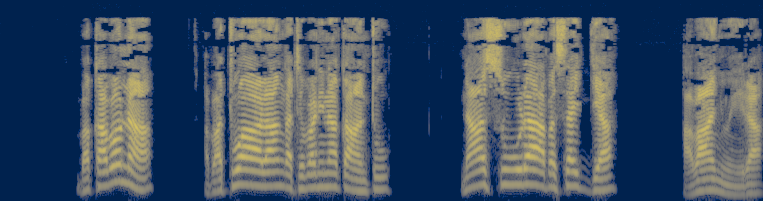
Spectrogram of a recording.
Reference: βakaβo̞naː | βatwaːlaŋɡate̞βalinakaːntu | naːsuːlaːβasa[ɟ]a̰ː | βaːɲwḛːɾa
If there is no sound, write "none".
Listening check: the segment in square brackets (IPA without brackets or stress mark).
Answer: ɟː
